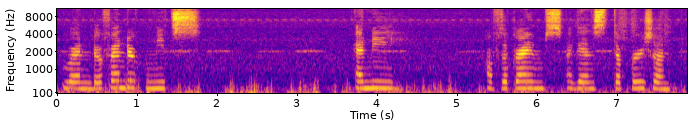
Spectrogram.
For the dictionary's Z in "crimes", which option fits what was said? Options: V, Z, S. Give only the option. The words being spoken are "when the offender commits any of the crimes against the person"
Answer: S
